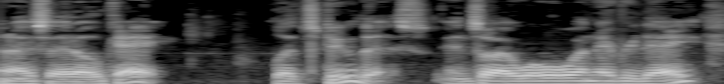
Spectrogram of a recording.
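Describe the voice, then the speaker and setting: A somewhat breathy man with an American accent. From US South, Alabama. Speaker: TV morning show host. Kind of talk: casual interview chat. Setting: TV studio. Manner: chatty storytelling with fillers.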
